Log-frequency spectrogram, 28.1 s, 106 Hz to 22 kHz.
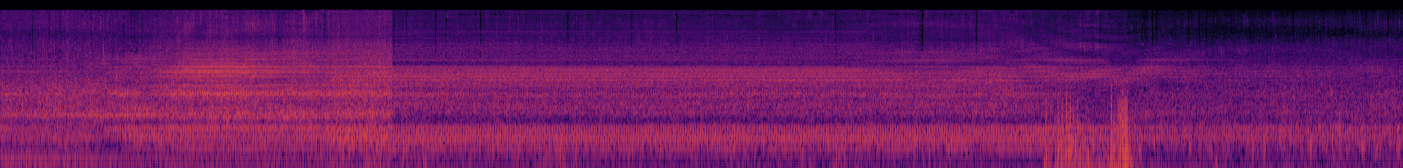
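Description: Small boat under way, water rushing and splashing along the hull over the steady whine of a 2,000-watt e-bike motor driving a converted outboard. About three-quarters of the way through, a brief loud low rumble.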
